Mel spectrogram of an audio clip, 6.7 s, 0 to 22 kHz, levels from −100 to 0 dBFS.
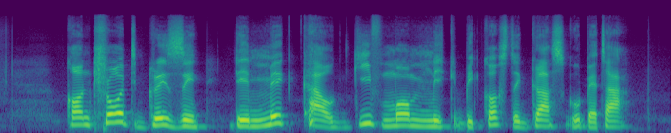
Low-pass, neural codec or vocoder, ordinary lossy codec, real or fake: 14.4 kHz; autoencoder, 48 kHz, 32 numbers a frame, DAC-VAE, trained on Japanese speech; none; fake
